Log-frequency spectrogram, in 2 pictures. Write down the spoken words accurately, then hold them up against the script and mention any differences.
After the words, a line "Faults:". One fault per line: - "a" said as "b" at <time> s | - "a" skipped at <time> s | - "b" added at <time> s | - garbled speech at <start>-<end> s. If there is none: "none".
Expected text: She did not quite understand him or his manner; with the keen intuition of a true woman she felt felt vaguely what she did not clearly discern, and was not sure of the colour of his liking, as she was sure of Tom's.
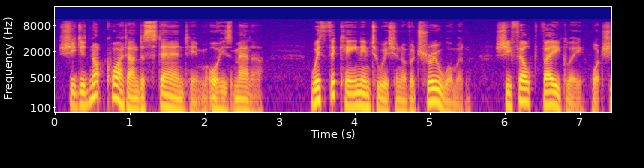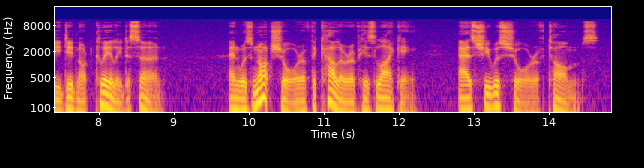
She did not quite understand him or his manner; with the keen intuition of a true woman she felt vaguely what she did not clearly discern, and was not sure of the colour of his liking, as she was sure of Tom's.
Faults:
- "felt" skipped at 6.4 s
